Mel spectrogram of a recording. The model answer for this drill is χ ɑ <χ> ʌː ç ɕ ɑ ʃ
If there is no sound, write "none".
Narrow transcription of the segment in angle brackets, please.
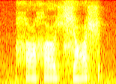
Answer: χ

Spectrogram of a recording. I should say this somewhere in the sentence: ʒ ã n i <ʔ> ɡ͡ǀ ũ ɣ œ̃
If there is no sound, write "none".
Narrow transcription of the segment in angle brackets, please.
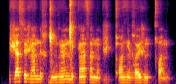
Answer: χ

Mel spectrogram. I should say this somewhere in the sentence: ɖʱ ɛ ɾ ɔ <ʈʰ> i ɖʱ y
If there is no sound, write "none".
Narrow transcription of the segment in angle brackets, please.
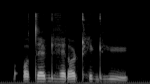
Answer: ʈʰ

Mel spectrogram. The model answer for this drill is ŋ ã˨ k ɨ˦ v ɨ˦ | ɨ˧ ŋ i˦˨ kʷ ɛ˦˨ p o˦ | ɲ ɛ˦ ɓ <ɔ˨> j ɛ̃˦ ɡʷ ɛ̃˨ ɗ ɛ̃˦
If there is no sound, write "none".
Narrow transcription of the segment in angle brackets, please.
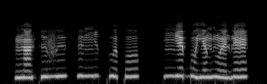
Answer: o˨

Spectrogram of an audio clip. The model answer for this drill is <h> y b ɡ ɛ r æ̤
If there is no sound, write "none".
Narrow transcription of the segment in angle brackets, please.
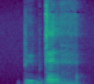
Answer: p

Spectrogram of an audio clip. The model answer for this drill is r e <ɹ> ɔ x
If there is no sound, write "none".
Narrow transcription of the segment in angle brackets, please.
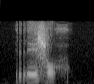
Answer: ɮ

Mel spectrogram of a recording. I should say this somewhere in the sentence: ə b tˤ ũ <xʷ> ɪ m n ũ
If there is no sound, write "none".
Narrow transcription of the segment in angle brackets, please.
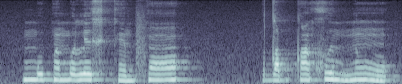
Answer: xʷ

